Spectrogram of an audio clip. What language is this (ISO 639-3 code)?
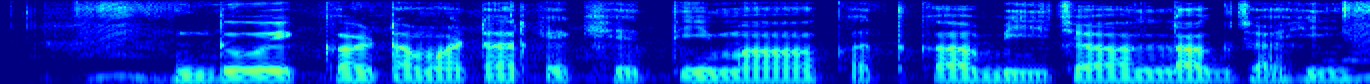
hne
